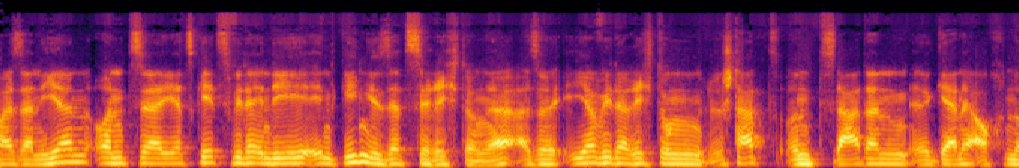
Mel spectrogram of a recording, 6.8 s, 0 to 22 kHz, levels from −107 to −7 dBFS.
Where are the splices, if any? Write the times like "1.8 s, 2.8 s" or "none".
5.6 s

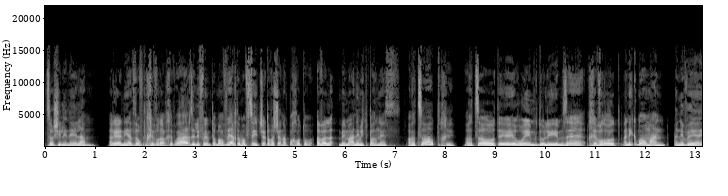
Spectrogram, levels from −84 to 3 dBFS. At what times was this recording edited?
2.0 s, 2.9 s, 3.8 s, 4.4 s, 5.4 s, 9.0 s

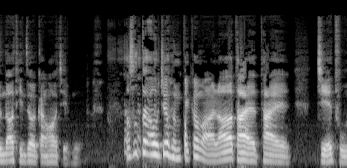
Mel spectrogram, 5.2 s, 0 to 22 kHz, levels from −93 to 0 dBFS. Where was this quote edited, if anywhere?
1.3 s, 2.8 s

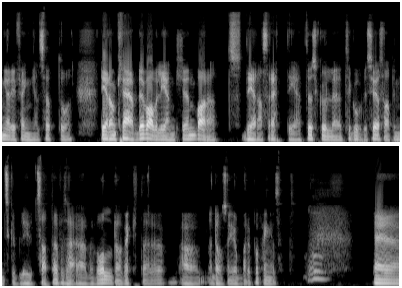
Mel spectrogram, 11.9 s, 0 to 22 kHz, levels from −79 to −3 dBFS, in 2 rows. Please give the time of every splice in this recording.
none

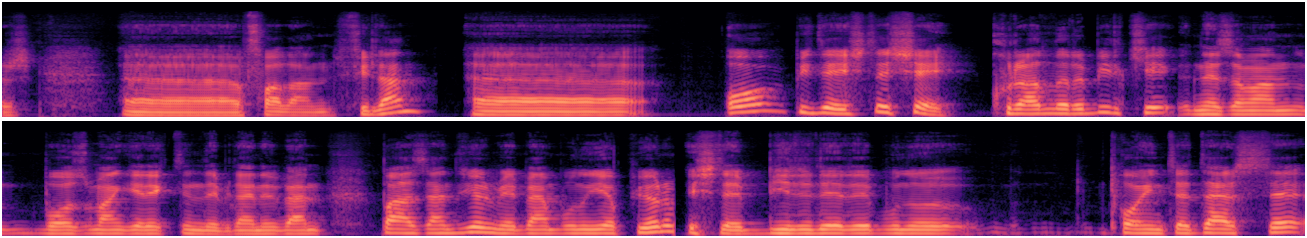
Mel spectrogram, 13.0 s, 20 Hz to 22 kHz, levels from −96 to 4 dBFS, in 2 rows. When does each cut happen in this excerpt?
2.2 s, 4.9 s, 5.9 s, 9.9 s

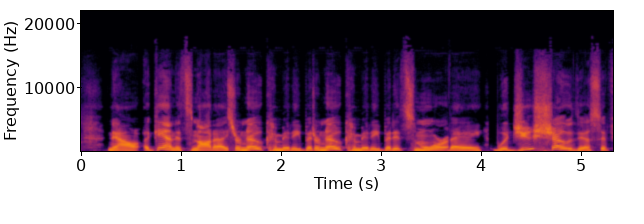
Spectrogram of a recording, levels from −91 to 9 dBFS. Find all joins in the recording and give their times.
1.5 s, 2.3 s, 3.7 s, 4.1 s

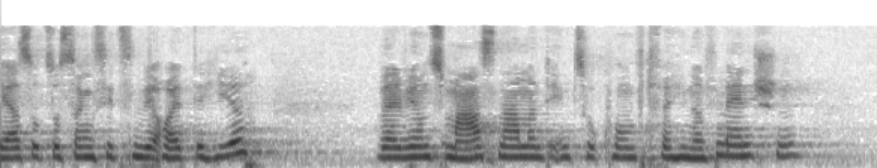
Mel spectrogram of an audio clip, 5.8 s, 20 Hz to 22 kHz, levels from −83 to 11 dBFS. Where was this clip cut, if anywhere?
1.1 s, 2.9 s, 4.3 s, 4.8 s

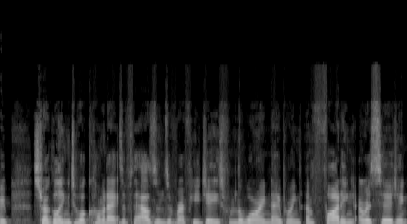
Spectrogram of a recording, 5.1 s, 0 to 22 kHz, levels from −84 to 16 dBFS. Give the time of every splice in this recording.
1.5 s, 3.7 s

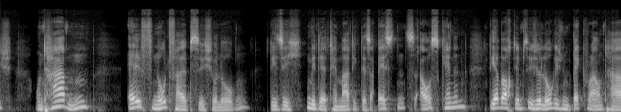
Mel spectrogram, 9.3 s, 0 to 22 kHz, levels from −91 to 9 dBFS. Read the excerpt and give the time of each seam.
1.8 s, 4.6 s, 5.6 s, 7.7 s

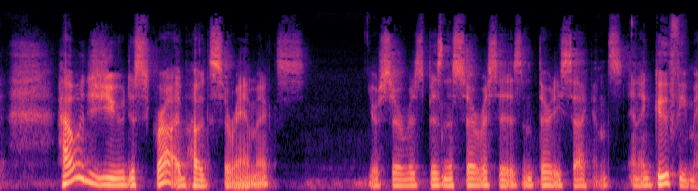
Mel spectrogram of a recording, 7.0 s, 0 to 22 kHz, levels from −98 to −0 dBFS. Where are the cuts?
none

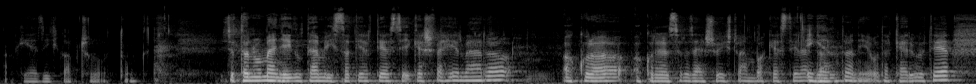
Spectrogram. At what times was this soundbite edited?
3.2 s, 5.6 s

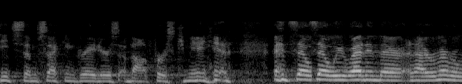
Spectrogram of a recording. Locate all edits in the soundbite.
3.1 s

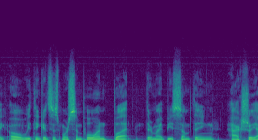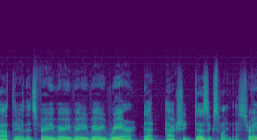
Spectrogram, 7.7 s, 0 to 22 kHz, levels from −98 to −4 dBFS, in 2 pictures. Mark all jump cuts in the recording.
5.9 s

